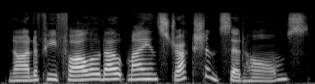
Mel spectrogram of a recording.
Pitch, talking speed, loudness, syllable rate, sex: 215 Hz, 170 wpm, -18 LUFS, 4.7 syllables/s, female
